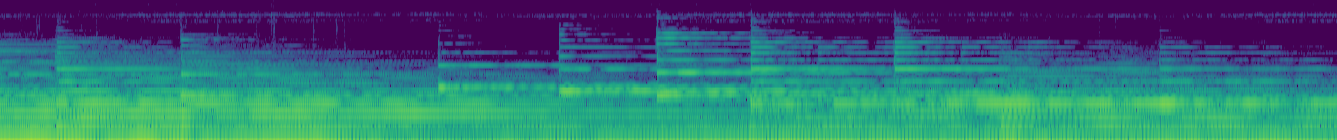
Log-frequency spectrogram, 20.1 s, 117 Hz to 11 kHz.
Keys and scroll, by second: 11.6 ctrl+i, 17.6 ctrl+j, 18.1 ctrl+t.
